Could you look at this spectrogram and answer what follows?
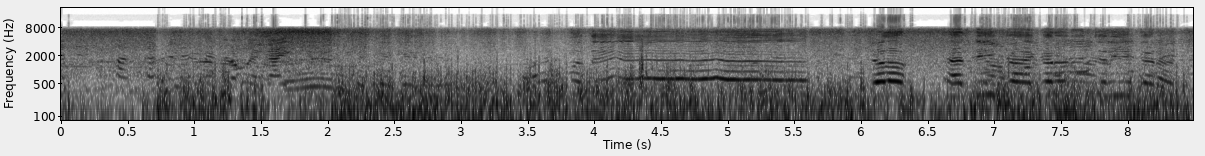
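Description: Strong storm wind and rain at Head Marala in Sialkot: a loud, constant roar of wind buffeting the microphone, with voices talking and calling over it throughout.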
